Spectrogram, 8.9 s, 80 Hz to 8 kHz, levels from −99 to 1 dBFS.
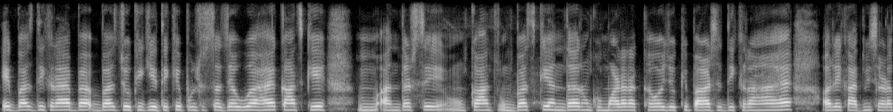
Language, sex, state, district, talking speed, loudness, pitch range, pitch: Hindi, female, Goa, North and South Goa, 280 wpm, -14 LUFS, 230-245 Hz, 235 Hz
